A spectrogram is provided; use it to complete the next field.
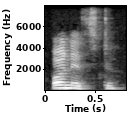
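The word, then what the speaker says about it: honest: इसमें silent letter क्या है? सही उत्तर है H, ऑनेस्ट।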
